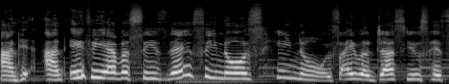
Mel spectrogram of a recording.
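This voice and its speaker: Over music in the background, a woman with a Barbadian accent talks at a fairly slow pace in a high pitch with very wide pitch swings, the sound dry and close with no echo. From Barbados. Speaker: retired teacher. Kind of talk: interview answer.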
